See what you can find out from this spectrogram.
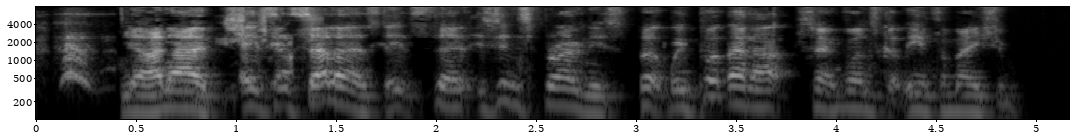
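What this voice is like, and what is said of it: Hoarse, failing voice. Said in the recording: “When you start coughing. ... I'm losing my voice.”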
